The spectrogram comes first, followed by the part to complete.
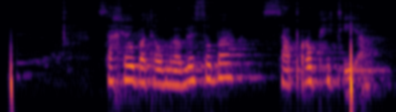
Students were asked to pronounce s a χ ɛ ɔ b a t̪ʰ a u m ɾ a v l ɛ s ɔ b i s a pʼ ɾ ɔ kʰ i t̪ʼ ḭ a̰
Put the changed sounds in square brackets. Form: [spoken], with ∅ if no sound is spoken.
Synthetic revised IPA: s a χ ɛ ɔ b a t̪ʰ a u m ɾ a v l ɛ s ɔ b [a] s a pʼ ɾ ɔ [pʰ] i t̪ʼ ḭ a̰

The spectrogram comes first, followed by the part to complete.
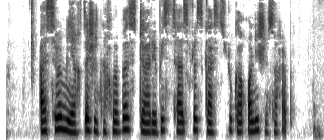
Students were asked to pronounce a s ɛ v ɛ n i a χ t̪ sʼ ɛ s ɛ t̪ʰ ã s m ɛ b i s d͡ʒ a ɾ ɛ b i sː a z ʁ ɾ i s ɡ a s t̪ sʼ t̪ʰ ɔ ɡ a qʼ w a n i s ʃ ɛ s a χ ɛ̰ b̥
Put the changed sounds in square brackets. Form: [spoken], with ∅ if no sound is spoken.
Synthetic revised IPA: a s ɛ v ɛ [m] i a χ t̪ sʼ ɛ [ʃ] ɛ t̪ʰ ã [χ] m ɛ b [a] s d͡ʒ a ɾ ɛ b i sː a z ʁ ɾ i s ɡ a s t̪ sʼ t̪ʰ [u] ɡ a qʼ w a n i s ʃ ɛ s a χ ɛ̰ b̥

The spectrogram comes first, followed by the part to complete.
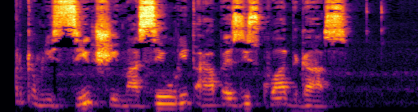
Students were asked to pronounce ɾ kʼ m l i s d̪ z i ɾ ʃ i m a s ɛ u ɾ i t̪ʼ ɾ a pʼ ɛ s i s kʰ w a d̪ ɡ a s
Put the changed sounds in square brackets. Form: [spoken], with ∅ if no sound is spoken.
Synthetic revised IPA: ɾ kʼ m l i s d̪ z i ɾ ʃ i m a s [i] u ɾ i t̪ʼ ɾ a pʼ ɛ [z] i s kʰ w a d̪ ɡ a s

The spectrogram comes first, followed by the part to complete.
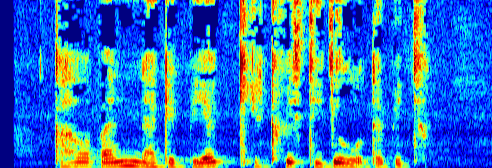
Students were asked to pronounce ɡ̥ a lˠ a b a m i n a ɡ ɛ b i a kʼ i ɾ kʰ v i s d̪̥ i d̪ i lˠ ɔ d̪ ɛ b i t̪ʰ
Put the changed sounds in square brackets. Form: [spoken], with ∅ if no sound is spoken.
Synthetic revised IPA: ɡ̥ a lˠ a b a [n] i n a ɡ ɛ b i a kʼ i ɾ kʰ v i s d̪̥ i d̪ i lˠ ɔ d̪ ɛ b i t̪ʰ

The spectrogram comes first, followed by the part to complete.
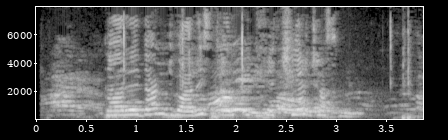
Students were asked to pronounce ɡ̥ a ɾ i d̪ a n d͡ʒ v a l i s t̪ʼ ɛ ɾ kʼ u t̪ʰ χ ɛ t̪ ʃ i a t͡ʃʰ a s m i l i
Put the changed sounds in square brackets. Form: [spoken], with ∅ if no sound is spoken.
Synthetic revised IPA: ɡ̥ a ɾ [ɛ] d̪ a n d͡ʒ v a [ɾ] i s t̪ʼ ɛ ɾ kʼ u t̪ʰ χ ɛ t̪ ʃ i a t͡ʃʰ a s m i l i

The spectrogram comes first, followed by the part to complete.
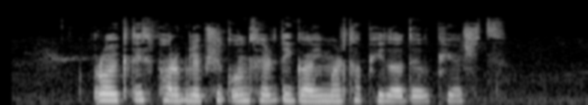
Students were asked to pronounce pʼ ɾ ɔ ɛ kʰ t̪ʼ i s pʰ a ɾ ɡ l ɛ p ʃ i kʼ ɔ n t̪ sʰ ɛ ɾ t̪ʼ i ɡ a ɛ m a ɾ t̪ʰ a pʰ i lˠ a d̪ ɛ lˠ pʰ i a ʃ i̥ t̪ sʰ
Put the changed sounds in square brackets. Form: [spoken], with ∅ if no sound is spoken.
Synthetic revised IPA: pʼ ɾ ɔ ɛ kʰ t̪ʼ i s pʰ a ɾ ɡ l ɛ p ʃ i kʼ ɔ n t̪ sʰ ɛ ɾ t̪ʼ i ɡ a [i] m a ɾ t̪ʰ a pʰ i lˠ a d̪ ɛ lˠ pʰ i a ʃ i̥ t̪ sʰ

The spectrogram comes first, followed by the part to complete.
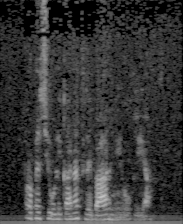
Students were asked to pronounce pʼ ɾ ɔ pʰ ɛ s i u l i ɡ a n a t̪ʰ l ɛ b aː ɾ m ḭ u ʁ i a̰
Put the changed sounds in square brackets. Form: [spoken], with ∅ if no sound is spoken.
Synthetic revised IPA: pʼ ɾ ɔ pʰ ɛ s i u l i ɡ a n a t̪ʰ l ɛ b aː ɾ m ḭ u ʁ i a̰

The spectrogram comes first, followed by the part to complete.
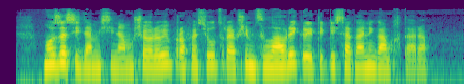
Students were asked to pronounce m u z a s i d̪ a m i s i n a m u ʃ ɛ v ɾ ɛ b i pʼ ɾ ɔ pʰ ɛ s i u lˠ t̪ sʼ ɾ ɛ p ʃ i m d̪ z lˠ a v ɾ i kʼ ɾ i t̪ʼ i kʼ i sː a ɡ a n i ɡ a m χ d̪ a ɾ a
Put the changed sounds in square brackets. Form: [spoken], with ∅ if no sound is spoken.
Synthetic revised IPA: m [ɔ] z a s i d̪ a m i s i n a m u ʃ ɛ v ɾ ɛ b i pʼ ɾ ɔ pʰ ɛ s i u lˠ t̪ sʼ ɾ ɛ p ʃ i m d̪ z lˠ a v ɾ i kʼ ɾ i t̪ʼ i kʼ i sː a ɡ a n i ɡ a m χ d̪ a ɾ a

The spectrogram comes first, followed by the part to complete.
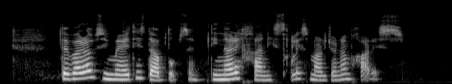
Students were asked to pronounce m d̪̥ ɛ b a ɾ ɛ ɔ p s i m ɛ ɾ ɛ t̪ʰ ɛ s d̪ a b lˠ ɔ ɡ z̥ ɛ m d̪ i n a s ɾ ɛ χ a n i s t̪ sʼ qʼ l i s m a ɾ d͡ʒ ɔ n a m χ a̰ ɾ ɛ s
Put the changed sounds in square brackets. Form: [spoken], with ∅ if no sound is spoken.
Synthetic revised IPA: m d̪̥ ɛ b a ɾ ɛ ɔ p s i m ɛ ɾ ɛ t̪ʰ [i] s d̪ a b lˠ ɔ [b] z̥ ɛ m d̪ i n a [∅] ɾ ɛ χ a n i s t̪ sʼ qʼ l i s m a ɾ d͡ʒ ɔ n a m χ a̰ ɾ ɛ s

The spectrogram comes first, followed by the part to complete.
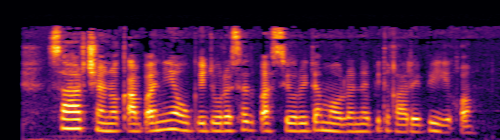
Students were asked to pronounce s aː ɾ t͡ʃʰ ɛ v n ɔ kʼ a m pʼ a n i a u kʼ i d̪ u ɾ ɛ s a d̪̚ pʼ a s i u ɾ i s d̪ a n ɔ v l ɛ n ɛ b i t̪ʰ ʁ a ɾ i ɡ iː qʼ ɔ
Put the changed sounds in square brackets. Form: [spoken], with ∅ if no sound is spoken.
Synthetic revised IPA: s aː ɾ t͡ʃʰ ɛ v n ɔ kʼ a m pʼ a n i a u kʼ i d̪ u ɾ ɛ s a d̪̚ pʼ a s i u ɾ i [∅] d̪ a [m] ɔ v l ɛ n ɛ b i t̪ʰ ʁ a ɾ i [b] iː qʼ ɔ

